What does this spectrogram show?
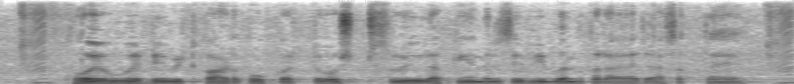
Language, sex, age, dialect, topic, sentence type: Hindi, male, 18-24, Hindustani Malvi Khadi Boli, banking, statement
